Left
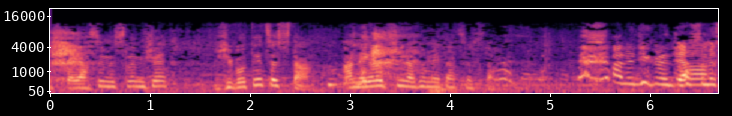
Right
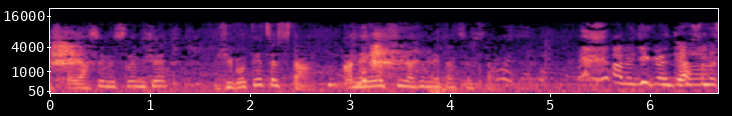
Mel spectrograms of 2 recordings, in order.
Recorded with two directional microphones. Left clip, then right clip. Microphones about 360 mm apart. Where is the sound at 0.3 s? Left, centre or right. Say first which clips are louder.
Left 5 dB; centre.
